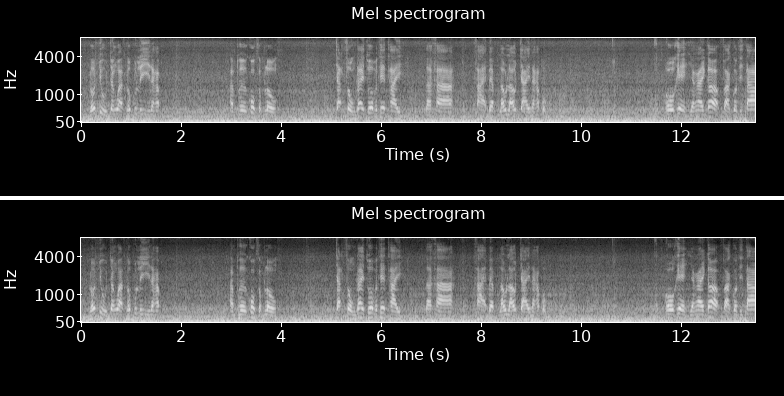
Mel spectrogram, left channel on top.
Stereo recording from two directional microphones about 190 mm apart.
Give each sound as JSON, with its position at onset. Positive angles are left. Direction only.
{"t": 0.2, "sound": "speech", "side_deg": -20}
{"t": 3.0, "sound": "speech", "side_deg": -35}
{"t": 5.0, "sound": "speech", "side_deg": -30}
{"t": 11.7, "sound": "speech", "side_deg": -30}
